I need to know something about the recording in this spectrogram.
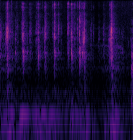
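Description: Computer keyboard keys clicking in a quick run of keystrokes as code is typed, over a faint steady low hum.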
